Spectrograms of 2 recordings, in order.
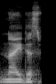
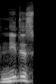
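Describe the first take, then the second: First: The name is said with a Western-style pronunciation. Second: The name is said with a Japanese-style pronunciation. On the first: "Nidus would be the Western pronunciation" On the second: "Nidus would be the Japanese pronunciation"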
